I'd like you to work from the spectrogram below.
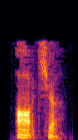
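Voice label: "archer", English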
